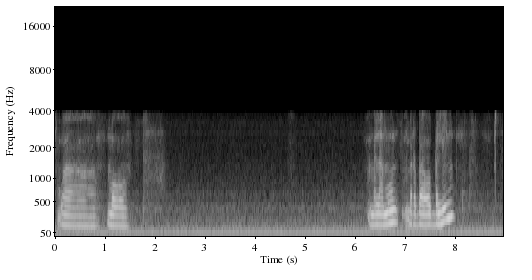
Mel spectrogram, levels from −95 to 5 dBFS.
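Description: From start to finish, the speech carries the GSM full-rate codec's signature damage, and it's plainly audible. The codec rebuilds the voice from a vocal-tract model fed by a sparse pulse train, which leaves a buzzy, gravelly grain on every syllable. Nothing gets through above roughly 3.8 kHz, so the top end is gone and sibilants go dull. The overall character fits a 13 kbps bitrate, the old full-rate standard.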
